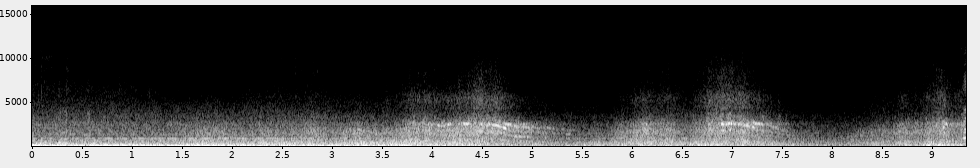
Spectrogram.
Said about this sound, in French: Le vent de face avec la pluie, c'est génial. On change des conditions de tempête, on se les attrape.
